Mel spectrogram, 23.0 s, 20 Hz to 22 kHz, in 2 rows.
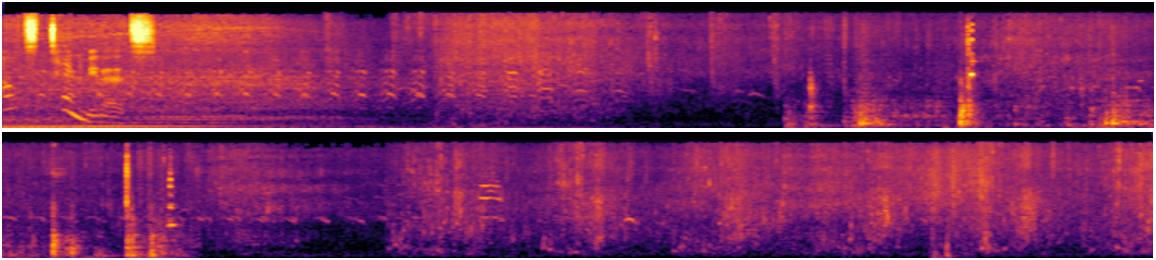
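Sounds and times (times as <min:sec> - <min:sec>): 
boat engine rumbling on open water: 0:00.0 - 0:06.4, 0:07.8 - 0:13.6
water splashing: 0:00.0 - 0:14.1, 0:15.4 - 0:23.0
wind: 0:00.0 - 0:23.0.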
